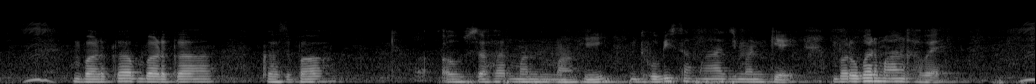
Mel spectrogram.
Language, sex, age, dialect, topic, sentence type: Chhattisgarhi, male, 60-100, Western/Budati/Khatahi, banking, statement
